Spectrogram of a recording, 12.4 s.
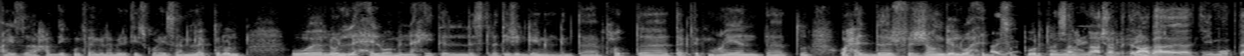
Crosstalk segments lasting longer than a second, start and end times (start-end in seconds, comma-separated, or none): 9.9-11.6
